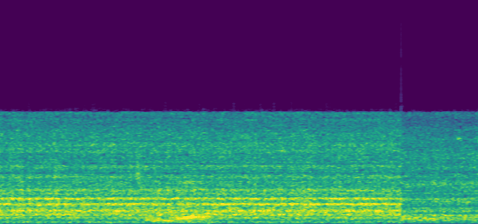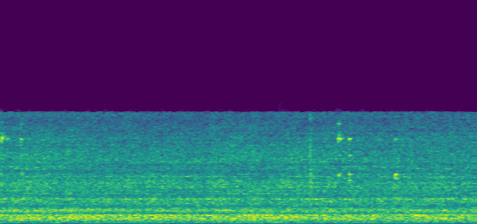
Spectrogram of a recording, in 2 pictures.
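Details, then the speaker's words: Oil boiler burner after running out of oil, line bled: loud harsh steady roar with a rushing flame, not choked; the nozzle is oversized and will be swapped for a smaller one. "I'm going to put a smaller nozzle sounds like a monster sounds like a big nozzle y'all doesn't seem to be choked so that's good"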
